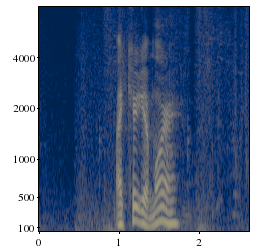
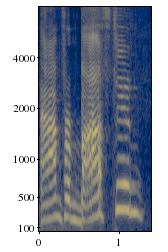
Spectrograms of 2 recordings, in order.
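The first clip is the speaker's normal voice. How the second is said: slow, higher put-on Boston accent; 5 semitones higher, much slower than usual. Streamer answering a friend in a mock Boston accent. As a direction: drawl it like a Bostonian. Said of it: "No, that's Boston?".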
